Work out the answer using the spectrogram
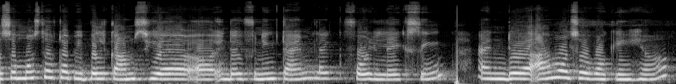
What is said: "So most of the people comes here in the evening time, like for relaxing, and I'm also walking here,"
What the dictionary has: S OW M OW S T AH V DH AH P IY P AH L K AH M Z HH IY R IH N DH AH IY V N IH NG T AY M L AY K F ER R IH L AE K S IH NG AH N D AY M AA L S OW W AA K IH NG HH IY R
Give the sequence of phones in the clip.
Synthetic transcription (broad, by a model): S OW M OW S T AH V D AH P IY P AH L K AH M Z HH IY R IH N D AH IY F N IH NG T AY M L AY K F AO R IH L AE K S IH NG AH N D AY M AA L S OW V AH K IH NG HH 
